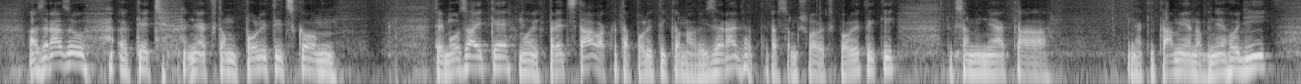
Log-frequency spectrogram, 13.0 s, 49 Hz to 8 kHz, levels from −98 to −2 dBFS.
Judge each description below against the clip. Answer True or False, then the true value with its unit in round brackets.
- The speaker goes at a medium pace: True (135 wpm)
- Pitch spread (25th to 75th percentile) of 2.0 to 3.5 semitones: False (4.3 semitones)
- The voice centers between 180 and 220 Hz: False (105 Hz)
